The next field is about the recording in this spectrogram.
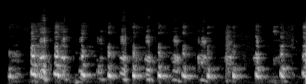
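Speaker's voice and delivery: long high-pitched laugh; big high laugh. Real, not acted. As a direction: burst out laughing. Laughing at the read post.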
